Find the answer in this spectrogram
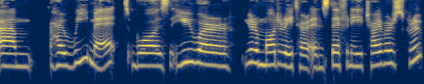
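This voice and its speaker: In a Scottish accent, a woman with a fairly high pitch and a dark, mellow tone speaks very slowly with fairly even intonation, in a dry, close recording with no echo. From Scotland. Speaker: former English teacher, podcast guest. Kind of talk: casual interview chat.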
